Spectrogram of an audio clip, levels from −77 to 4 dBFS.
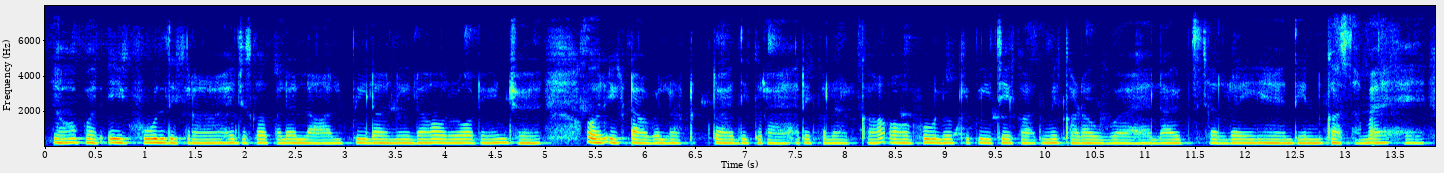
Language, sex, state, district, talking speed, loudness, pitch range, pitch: Hindi, female, Chhattisgarh, Rajnandgaon, 195 wpm, -26 LUFS, 195-210 Hz, 205 Hz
